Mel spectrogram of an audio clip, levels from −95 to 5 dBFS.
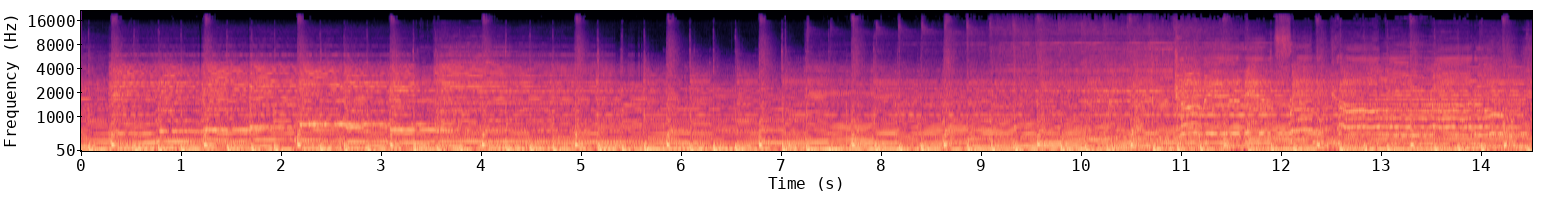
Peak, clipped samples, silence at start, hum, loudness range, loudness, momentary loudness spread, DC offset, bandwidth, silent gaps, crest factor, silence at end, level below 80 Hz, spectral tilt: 0 dBFS; under 0.1%; 0 s; none; 1 LU; -12 LUFS; 2 LU; under 0.1%; 16 kHz; none; 10 dB; 0 s; -18 dBFS; -6.5 dB/octave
